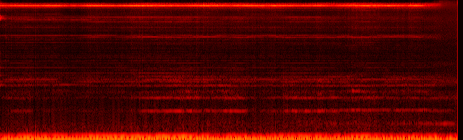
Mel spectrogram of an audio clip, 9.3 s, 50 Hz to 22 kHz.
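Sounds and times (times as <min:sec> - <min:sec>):
mobile phone intense buzzing vibration: 0:00.0 - 0:09.2.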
